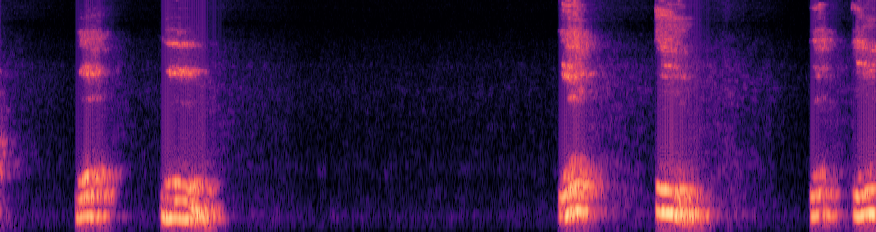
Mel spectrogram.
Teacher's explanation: अब अगर जो ओष्ठ से स्वर में जाकर देखोगे तो दो ध्वनियां उ उ उ उ उ उ में होठ हमारे यूज होते हैं, मिलते नहीं है, खुले रहते हैं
